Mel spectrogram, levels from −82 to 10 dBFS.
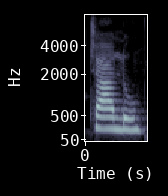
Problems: none marked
